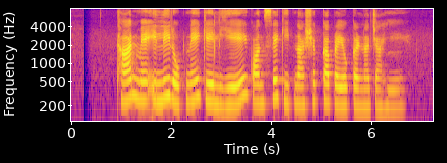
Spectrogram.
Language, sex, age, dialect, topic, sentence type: Hindi, female, 18-24, Marwari Dhudhari, agriculture, question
